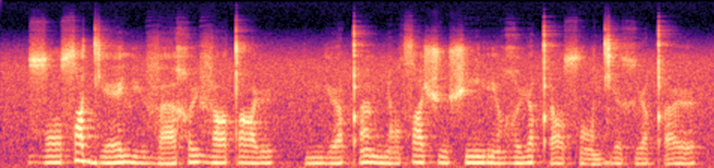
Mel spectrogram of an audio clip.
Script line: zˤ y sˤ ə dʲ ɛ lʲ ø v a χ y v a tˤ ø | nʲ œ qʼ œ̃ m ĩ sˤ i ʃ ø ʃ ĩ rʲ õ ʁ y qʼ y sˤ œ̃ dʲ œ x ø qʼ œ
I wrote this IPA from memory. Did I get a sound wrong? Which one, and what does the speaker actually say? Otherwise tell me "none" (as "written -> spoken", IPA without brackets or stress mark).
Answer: none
